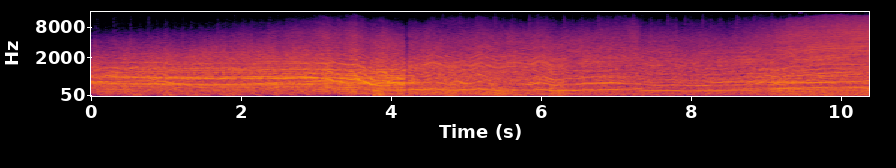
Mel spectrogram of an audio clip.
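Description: A Fittipaldi FD03 racing car in a racing video game, its engine screaming steadily at high revs, pitch sliding down and climbing again through gear changes, loud and close throughout.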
